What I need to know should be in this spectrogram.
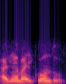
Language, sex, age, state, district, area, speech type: Odia, male, 60+, Odisha, Balasore, rural, conversation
